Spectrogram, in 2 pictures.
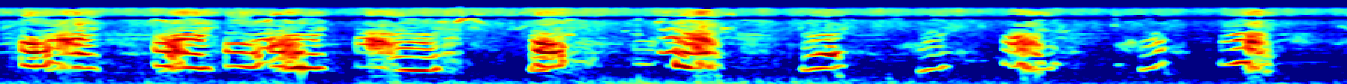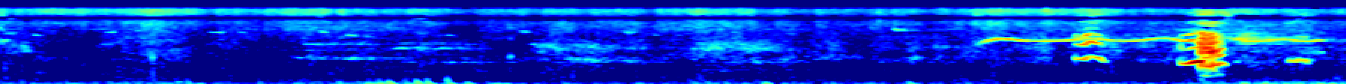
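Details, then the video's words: Huntaway puppies from New Zealand yapping in quick high-pitched barks, about a dozen sharp yips in four seconds, then a pause before a thin wavering whine and a few more squeaks. "NZ HUNTAWAY PUPPIES"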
